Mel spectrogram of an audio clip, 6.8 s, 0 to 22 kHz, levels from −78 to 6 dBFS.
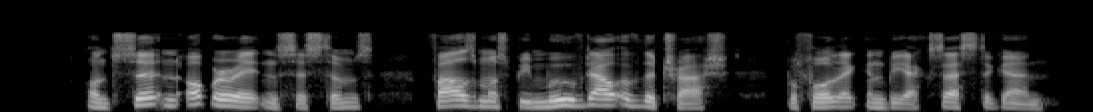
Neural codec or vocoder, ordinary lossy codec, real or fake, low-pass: none; none; real; 7.2 kHz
